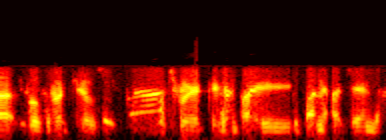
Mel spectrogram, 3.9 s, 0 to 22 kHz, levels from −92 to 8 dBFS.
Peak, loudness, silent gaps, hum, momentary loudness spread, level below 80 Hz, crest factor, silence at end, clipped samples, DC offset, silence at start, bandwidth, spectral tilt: -2 dBFS; -18 LUFS; none; none; 9 LU; -74 dBFS; 16 dB; 0.05 s; under 0.1%; under 0.1%; 0 s; 3.9 kHz; -1.5 dB/octave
